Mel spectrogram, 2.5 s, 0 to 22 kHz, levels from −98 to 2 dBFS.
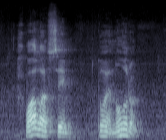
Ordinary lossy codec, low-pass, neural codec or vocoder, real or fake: none; 19.8 kHz; vocoder, 44.1 kHz, 128 mel bands every 512 samples, BigVGAN v2; fake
